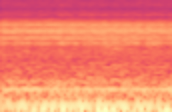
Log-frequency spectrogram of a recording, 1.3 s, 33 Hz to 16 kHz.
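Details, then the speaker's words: Yaesu FT-767GX HF transceiver under repair, antenna tuner on and start pressed: tuning capacitors drive round with soft steady whirring and light gear chatter; now moving properly, much quieter than originally. "And then you press the start, according to the manual. You press the start. And you'll notice that these capacitors start to move."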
